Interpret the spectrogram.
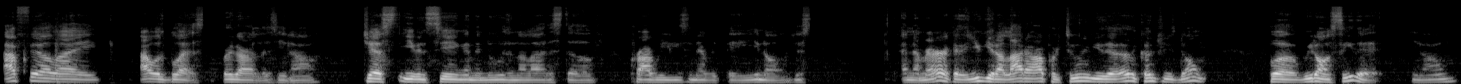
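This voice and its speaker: A man's voice: lowish voice, normal speed, a little mellow, dry recording. A man from Somalia talking casually and reflectively on a podcast, with frequent "you know" fillers. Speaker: podcast guest. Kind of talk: casual chat.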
